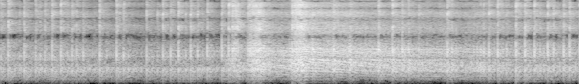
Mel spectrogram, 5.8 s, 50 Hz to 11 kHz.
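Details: Old McCulloch Super 10-10 chainsaw, carburetor not disassembled; old fuel dumped and replaced, high and low needles adjusted. Crisp, even two-stroke buzz that picks up cleanly when revved and settles without stumbling; runs normally and sounds pretty good.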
